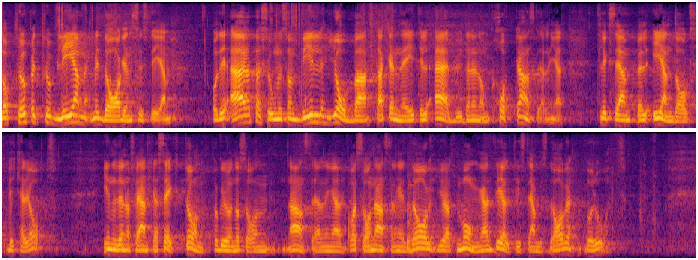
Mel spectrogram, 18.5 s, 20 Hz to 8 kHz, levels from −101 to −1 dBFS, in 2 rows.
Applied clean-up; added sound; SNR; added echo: none; none; none; none.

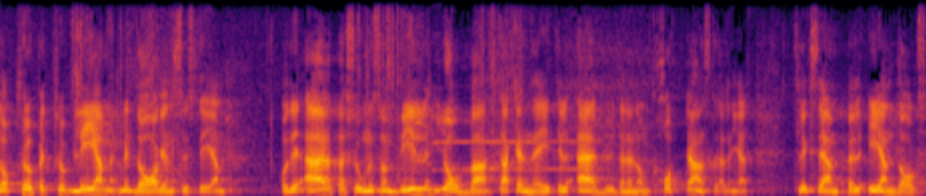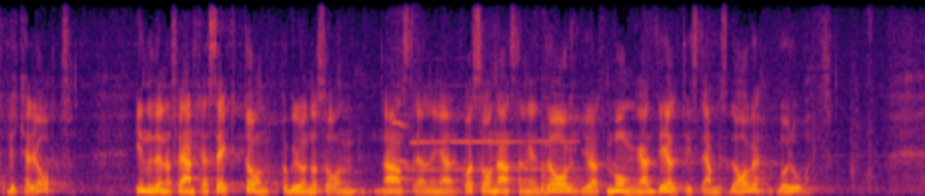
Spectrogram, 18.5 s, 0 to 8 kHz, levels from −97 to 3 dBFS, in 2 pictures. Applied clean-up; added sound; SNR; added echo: none; Wind instrument, woodwind instrument; 20 dB; none.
